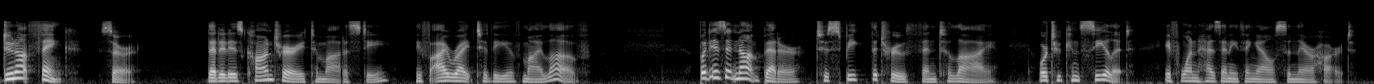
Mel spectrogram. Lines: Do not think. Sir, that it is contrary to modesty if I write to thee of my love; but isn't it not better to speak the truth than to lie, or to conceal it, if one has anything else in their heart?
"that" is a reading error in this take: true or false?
false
